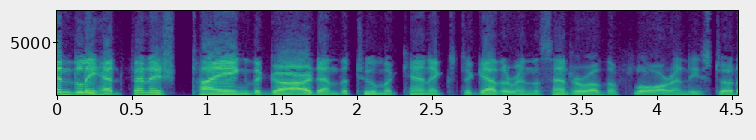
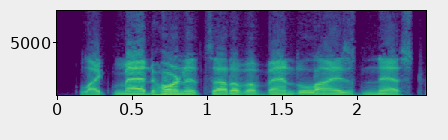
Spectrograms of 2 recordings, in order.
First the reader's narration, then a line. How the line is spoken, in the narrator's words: replied Pitt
